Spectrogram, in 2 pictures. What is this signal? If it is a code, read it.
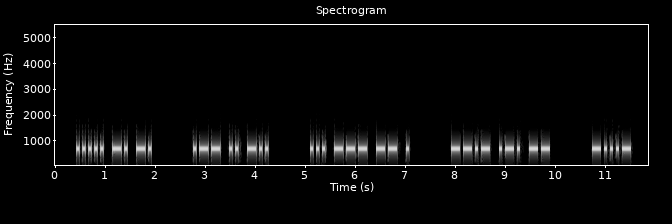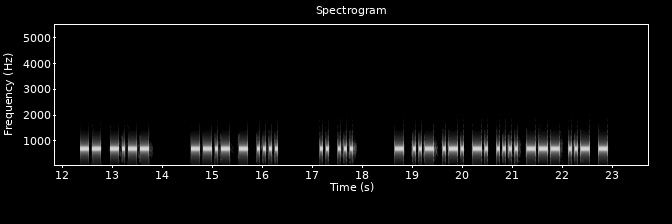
Morse code, heard as a keyed tone, about 20 wpm, 700 Hz. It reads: 5NN WID SOME QRM <BT> MY QTH IS TURNHOUT
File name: UK MASTER QSOs TRAINING / 20WPM / UK MASTER QSOs 0055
